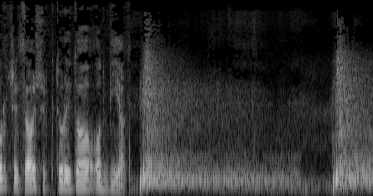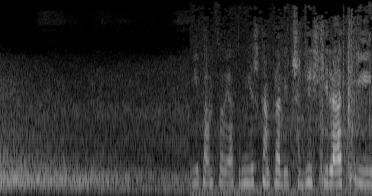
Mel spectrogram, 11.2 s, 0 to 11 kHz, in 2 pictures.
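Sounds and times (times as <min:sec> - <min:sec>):
speech: 0:00.0 - 0:02.2, 0:08.6 - 0:11.1
gunshot from a nearby shooting range: 0:02.1 - 0:08.4
low rumble: 0:03.5 - 0:11.1.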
